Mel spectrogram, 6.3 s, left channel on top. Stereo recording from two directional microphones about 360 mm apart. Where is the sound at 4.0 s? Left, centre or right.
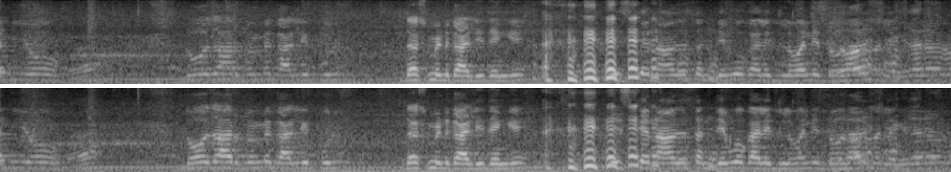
Left.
